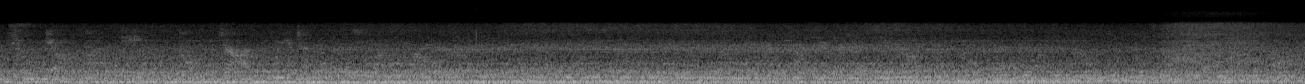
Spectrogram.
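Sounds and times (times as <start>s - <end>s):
train coach rumble and hum: 0.0s - 13.0s.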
